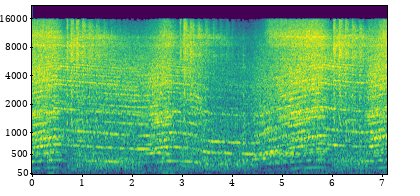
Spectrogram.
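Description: A car engine drones steadily, its pitch rising and dipping as it shifts gears.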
